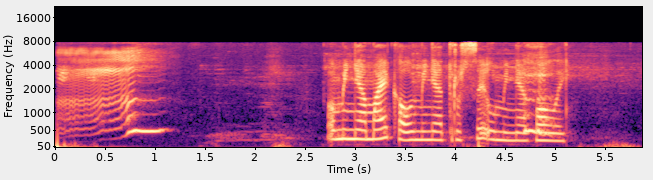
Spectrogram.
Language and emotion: Russian, neutral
